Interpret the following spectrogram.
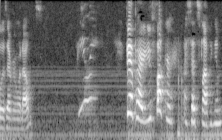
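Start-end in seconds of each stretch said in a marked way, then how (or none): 1.5-3.5 high, loud outraged cry; a squeal of outrage turning into a curse; furious. Acted. Slapping him, furious.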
